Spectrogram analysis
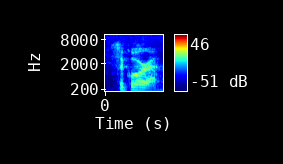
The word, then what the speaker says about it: Segura: Well, maybe he will be lucky enough to get on Netflix like Tom Segura. Did I say that right? Segura.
